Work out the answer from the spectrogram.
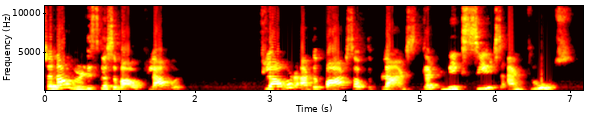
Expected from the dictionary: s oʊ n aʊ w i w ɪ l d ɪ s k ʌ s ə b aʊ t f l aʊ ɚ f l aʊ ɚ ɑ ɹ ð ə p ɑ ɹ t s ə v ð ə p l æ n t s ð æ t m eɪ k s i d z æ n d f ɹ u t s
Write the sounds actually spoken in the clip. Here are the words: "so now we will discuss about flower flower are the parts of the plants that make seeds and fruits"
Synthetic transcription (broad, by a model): s oʊ n aʊ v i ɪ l d ɪ s k ʌ s ə b aʊ t f l aʊ ɚ f l aʊ ɚ ɑ ɹ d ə p ɑ ɹ t s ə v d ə p l æ n t s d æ t m eɪ k s i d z æ n d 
